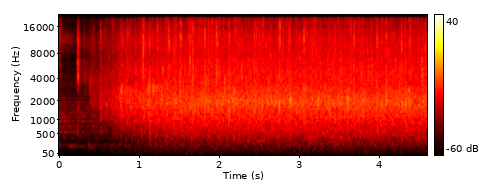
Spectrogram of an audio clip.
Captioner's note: audience applauding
